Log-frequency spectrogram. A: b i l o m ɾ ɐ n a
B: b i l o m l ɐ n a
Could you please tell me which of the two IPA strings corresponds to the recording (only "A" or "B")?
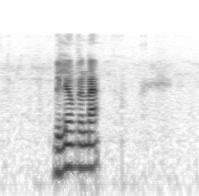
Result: A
